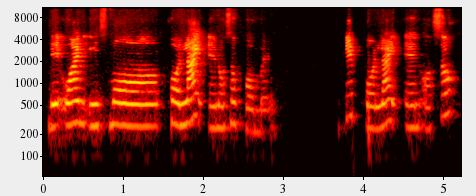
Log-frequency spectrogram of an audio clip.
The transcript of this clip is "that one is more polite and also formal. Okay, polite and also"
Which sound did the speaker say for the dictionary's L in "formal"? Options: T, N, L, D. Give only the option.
N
